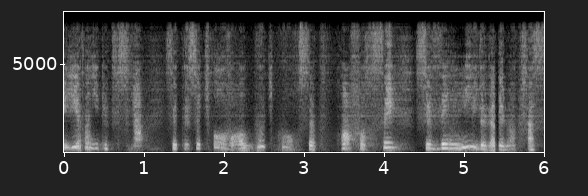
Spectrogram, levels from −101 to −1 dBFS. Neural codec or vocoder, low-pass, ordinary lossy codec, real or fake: codec, 44.1 kHz, 0.9 kbps, DAC; 7.2 kHz; none; fake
